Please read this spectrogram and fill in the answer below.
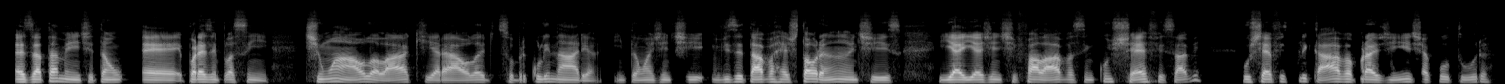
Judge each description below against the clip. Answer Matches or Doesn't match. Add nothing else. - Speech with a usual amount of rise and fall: Doesn't match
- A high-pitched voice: Doesn't match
